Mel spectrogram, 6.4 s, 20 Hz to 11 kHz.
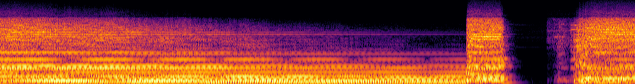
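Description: Gibson Les Paul played through a Vox AC15C1 amp and a Sick As overdrive pedal: a distorted chord held and left to ring, its top slowly fading. Near the end a short new chord is cut off into a brief silence, and playing starts again.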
